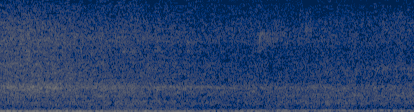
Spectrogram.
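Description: A steady low hum under a faint, even background hiss outdoors.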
